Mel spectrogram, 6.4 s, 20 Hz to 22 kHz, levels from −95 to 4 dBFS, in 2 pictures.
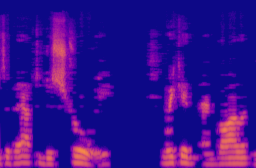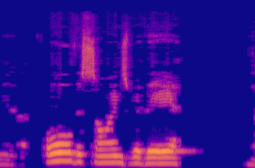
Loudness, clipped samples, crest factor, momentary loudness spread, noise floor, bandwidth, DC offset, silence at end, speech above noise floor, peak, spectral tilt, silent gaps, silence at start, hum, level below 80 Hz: -30 LUFS; under 0.1%; 16 dB; 20 LU; under -90 dBFS; 16 kHz; under 0.1%; 0 s; over 60 dB; -16 dBFS; -4 dB/octave; 1.54-1.75 s, 6.13-6.21 s; 0 s; none; -88 dBFS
